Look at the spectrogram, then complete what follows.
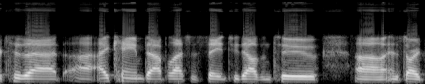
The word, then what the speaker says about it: Appalachian: about the program at Appalachian State, assuming I pronounced that correctly. Yeah. Yep. Appalachian, App State.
